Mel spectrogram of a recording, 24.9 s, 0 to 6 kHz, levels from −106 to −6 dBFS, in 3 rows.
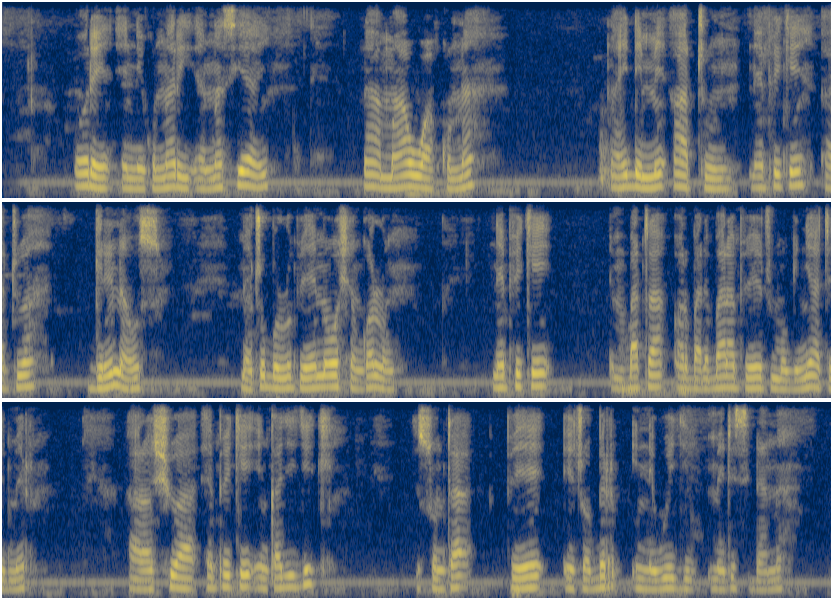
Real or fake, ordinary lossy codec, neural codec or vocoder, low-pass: real; Opus, 64 kbps; none; 5.4 kHz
